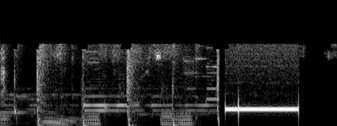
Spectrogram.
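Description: Telephone line tones while a call is transferred: a run of short, bright tonal notes, then one steady beep lasting about a second before the line goes quiet.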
